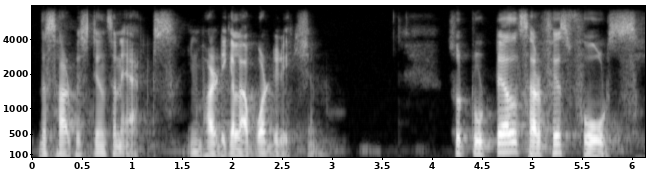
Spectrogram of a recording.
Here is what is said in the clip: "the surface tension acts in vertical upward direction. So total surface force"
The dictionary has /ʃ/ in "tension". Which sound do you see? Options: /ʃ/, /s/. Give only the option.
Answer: /s/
